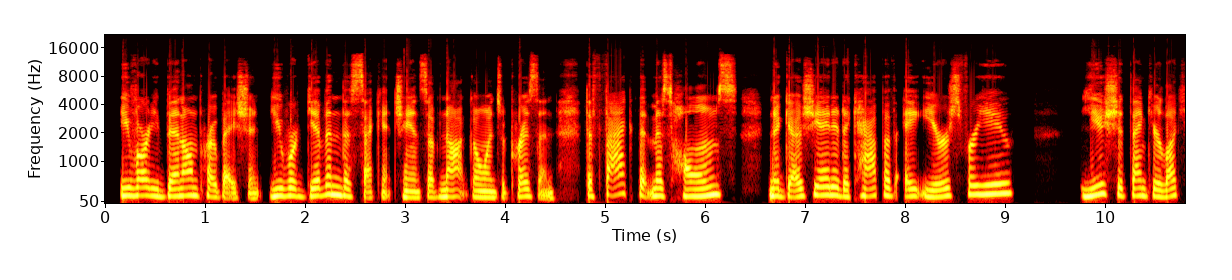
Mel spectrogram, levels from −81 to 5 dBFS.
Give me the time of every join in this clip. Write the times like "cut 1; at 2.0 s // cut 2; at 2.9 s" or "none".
none

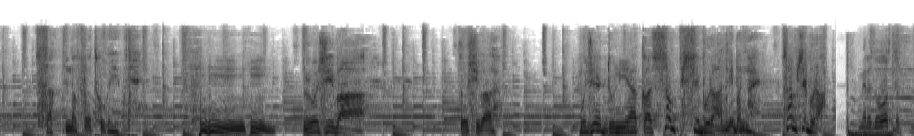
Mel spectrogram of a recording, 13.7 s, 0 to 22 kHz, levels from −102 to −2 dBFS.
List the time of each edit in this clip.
cut 1; at 12.5 s

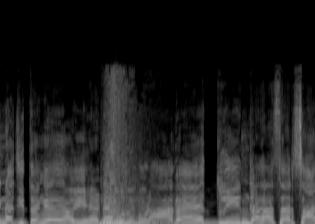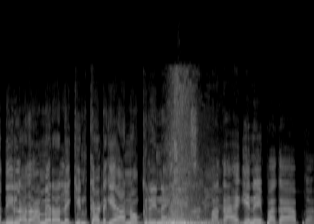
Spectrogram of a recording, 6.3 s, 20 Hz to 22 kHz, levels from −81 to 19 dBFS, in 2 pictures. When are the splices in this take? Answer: cut 1; at 1.4 s // cut 2; at 5.1 s

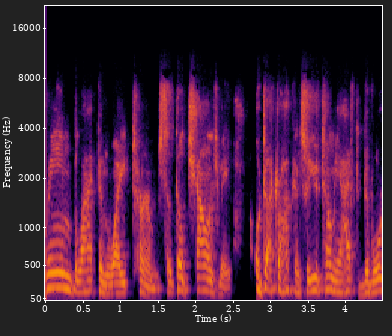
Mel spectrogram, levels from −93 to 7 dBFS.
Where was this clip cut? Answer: cut 1; at 1.7 s

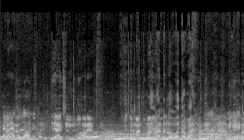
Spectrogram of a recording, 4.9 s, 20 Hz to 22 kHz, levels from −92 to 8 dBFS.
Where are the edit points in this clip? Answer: none

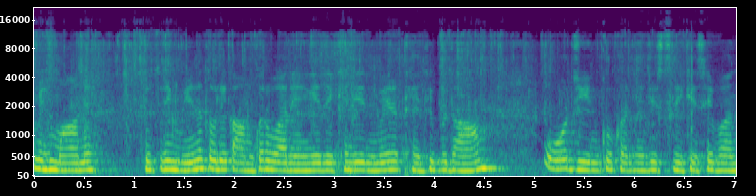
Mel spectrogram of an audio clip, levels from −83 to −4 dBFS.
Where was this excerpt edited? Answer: none

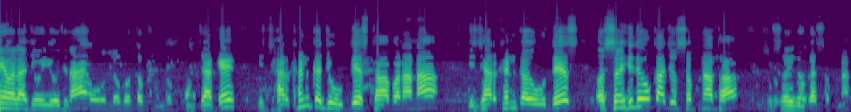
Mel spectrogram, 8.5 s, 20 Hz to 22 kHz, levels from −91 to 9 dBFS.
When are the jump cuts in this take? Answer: none

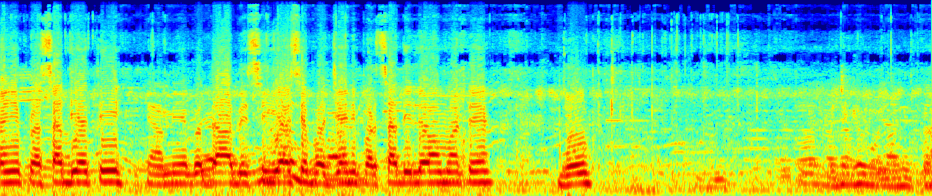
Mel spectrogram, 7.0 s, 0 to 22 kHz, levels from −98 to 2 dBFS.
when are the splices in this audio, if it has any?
none

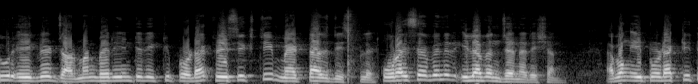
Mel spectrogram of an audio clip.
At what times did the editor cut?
cut 1; at 2.1 s // cut 2; at 3.6 s

